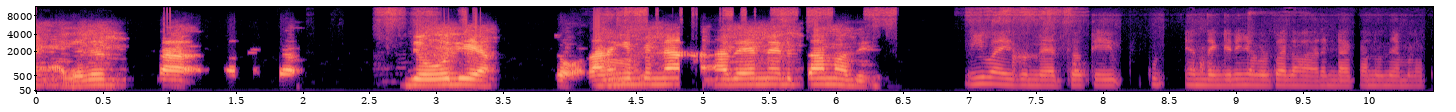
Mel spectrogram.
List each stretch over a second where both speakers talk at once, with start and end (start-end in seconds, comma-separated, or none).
none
